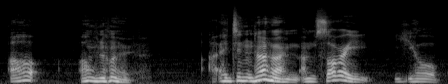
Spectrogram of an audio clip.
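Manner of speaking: loud, high, horrified cry of sorry; stammering, mortified outburst; panicked apology. Acted. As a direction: gasp out the apology in alarm. Realizes wrong royal title.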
